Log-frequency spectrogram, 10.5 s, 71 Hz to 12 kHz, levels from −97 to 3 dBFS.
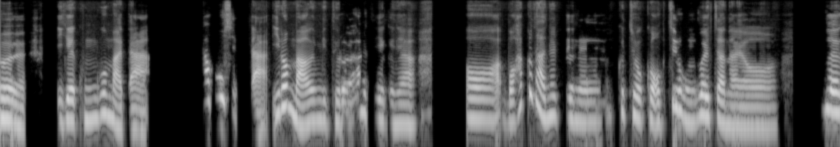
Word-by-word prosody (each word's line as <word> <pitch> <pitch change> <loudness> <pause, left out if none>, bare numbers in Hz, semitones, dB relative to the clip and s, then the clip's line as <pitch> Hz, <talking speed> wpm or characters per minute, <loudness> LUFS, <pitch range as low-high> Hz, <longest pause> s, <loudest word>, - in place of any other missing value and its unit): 예. 180 -6 +5 0.4
'이게 180 0 +3
궁금하다. 195 +5 0 0.7
하고 350 +4 +2
싶다.' 360 - -2
이런 270 +2 +5
마음이 175 +2 +4
들어야 170 0 -3
하지 205 -6 -5
그냥. 160 -2 -4 0.6
어 190 -1 +1
뭐 170 0 +1
학교 305 - 0
다닐 210 - +3
때는 180 -3 -2 0.4
그렇죠. 230 -5 -1
그 185 +1 +1
억지로 255 - +1
공부했잖아요. 150 -7 0 0.6
근데 245 -3 +5
185 Hz, 265 characters per minute, -22 LUFS, 170-220 Hz, 0.7 s, 예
